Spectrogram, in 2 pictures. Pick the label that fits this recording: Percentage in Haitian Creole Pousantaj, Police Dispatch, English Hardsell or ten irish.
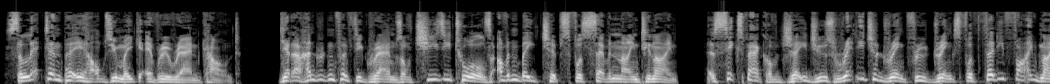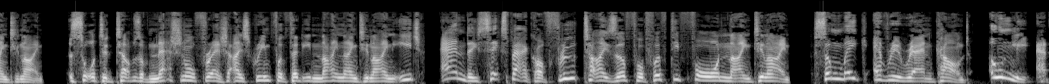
English Hardsell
